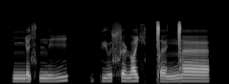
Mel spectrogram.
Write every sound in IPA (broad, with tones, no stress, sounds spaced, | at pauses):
ɲ ɑ˨ sʲ n̪ i˨˦ | pʲ u˨˦ s ə˧ ɳ ɑ˦˨ ç ǀ ɛ˨ ŋ͡ǀ æ˧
